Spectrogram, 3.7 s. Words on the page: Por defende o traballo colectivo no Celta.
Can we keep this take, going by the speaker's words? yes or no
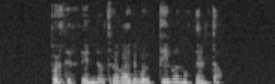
yes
